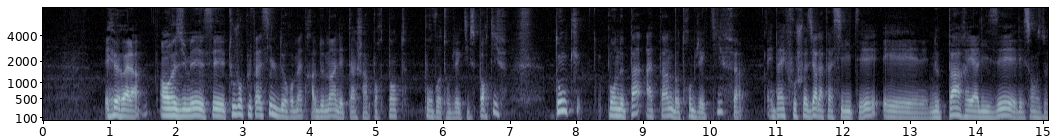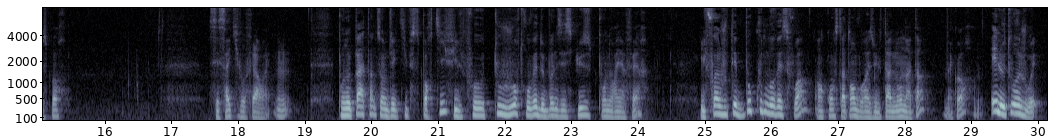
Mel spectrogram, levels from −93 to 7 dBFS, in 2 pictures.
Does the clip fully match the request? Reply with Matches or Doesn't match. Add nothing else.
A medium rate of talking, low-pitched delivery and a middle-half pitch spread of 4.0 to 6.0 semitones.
Matches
